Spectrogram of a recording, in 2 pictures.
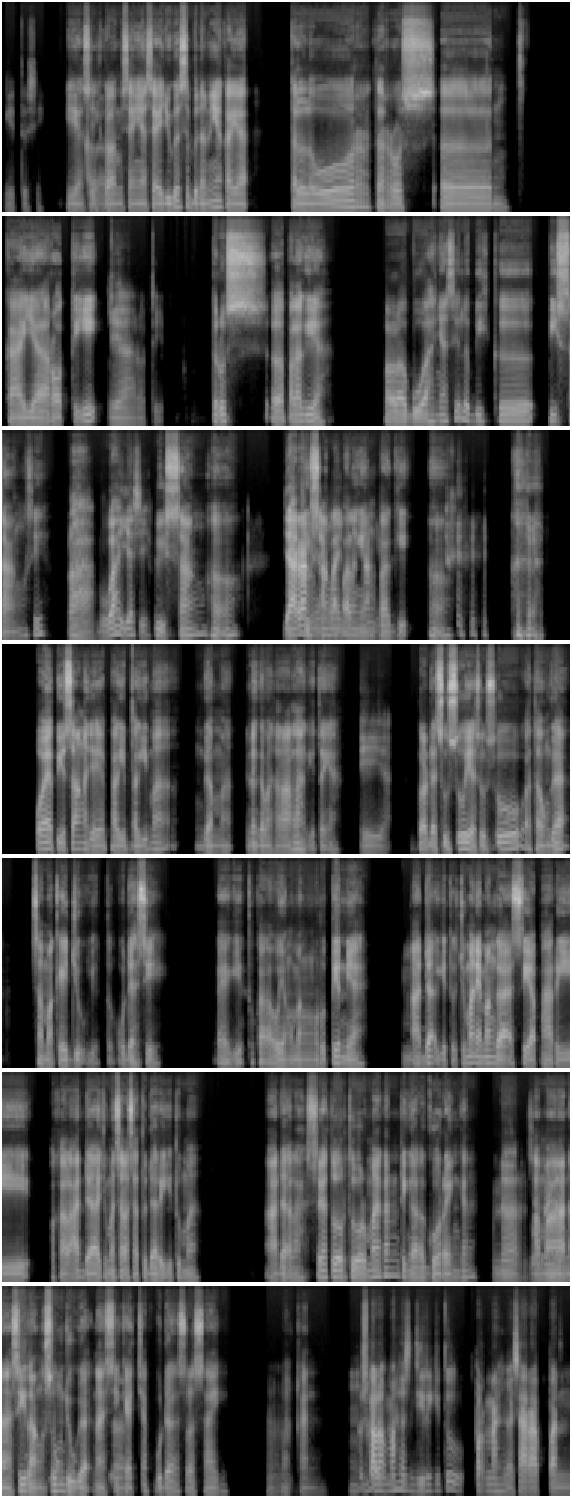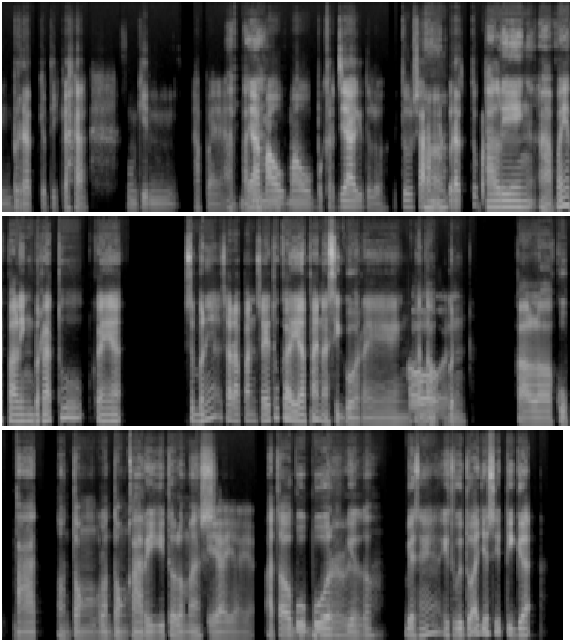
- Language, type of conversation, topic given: Indonesian, unstructured, Apa sarapan andalan Anda saat terburu-buru di pagi hari?
- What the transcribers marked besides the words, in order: tsk; chuckle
